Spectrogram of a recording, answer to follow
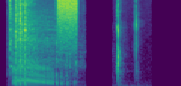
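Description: A harsh, grinding intro sound effect lasting about a second, with several tones sliding downward and a hiss at the end, followed by two short clicks.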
